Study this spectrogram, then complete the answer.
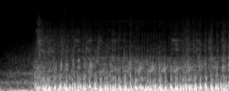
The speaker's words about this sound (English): Two black helicopters power across the dusty hills of the Syrian desert.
